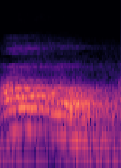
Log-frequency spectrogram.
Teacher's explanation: कांठ और ओष्ठ से औ औ बोला जाता है।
